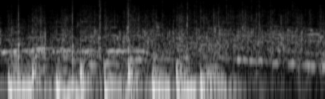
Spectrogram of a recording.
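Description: Steady, loud audience applause fills the whole stretch, mixed with upbeat walk-on music carrying a sustained melody over a pulsing bass beat, with no one speaking.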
